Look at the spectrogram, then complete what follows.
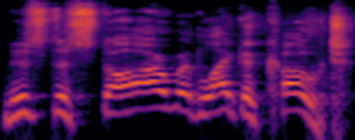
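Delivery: mock, very high, shrill, ringing yell. Retelling how a man yelled about the speaker: retelling a yell. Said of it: "And then he yells".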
